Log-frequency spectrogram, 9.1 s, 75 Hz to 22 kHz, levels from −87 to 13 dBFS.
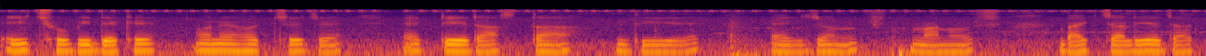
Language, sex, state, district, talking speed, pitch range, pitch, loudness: Bengali, male, Tripura, West Tripura, 95 wpm, 115-130 Hz, 120 Hz, -17 LUFS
